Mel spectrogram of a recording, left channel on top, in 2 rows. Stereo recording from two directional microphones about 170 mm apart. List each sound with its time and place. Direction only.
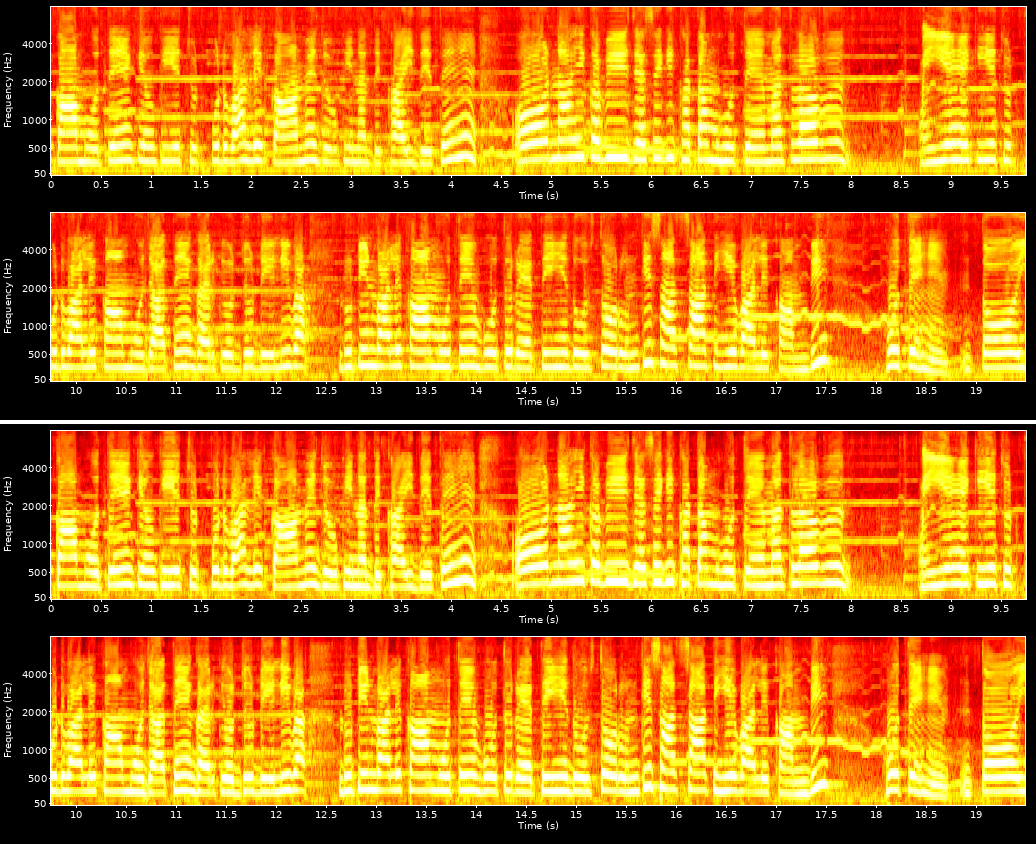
0.0 s a woman's voice: 35° right (ahead or behind)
